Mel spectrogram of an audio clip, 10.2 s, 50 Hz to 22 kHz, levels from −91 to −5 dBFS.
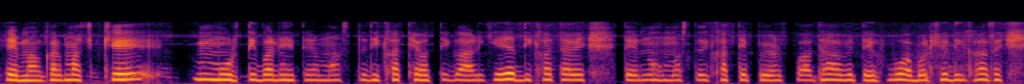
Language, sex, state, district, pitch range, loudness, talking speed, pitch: Hindi, female, Chhattisgarh, Korba, 235-255 Hz, -25 LUFS, 160 wpm, 245 Hz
